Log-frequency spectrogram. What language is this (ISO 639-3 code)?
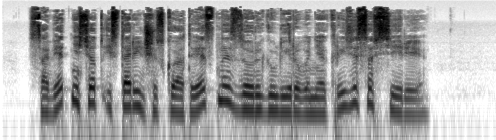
rus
